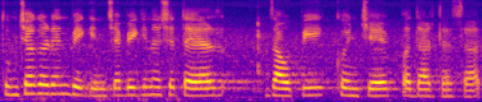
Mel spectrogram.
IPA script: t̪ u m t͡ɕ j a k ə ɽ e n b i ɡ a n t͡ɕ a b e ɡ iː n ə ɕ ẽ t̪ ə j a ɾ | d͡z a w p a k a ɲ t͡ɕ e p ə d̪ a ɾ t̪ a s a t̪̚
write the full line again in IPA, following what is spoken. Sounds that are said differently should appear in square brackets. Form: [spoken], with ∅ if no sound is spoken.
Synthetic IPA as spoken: t̪ u m t͡ɕ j a k ə ɽ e n b [e] ɡ [i] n t͡ɕ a b e ɡ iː n ə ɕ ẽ t̪ ə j a ɾ | d͡z a w p [i] k [ə] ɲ t͡ɕ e p ə d̪ a ɾ [t̪ʰ] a s a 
